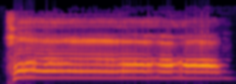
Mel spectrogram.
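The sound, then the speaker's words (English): A person imitates a Wookiee roar with one loud, sustained, raspy vocal growl lasting about two seconds, rich in harmonics, holding a steady low pitch before trailing off. “You know, think my accent's still okay? What do we... let me warm up here.”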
